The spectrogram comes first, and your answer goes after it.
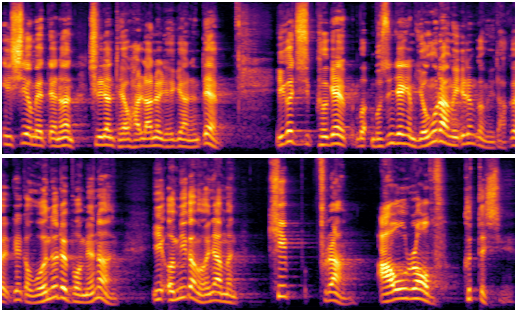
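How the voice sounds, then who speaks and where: Speaking with a Busan accent, a man keeps a moderate pace. His pitch is fairly high and his intonation lively. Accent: Busan accent in English pronunciation. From South Korea, Busan. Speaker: pastor. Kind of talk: sermon. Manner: conversational, asks congregation questions.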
